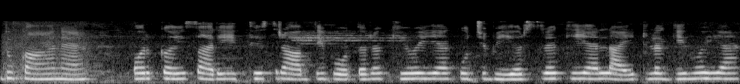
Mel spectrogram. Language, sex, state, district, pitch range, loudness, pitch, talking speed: Punjabi, female, Punjab, Pathankot, 245-265 Hz, -14 LUFS, 255 Hz, 160 wpm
